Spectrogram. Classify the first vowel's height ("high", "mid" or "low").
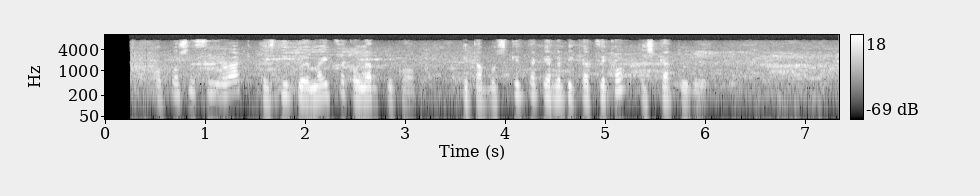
mid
